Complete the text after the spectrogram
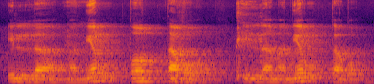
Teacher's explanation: Disambung dengan langsung ke ro, sehingga ro-nya dibaca tebal.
